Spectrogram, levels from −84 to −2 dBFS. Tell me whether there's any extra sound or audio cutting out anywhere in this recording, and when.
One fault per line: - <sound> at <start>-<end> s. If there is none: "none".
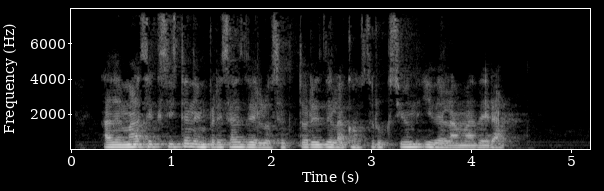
none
